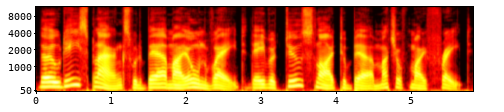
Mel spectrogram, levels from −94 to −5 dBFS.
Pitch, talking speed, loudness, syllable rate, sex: 145 Hz, 185 wpm, -17 LUFS, 3.5 syllables/s, male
